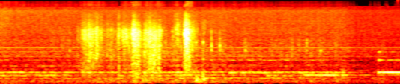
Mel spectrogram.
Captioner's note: undergrowth crunching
